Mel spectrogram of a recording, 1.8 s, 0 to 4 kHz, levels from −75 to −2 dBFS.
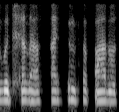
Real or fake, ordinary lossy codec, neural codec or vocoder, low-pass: fake; Opus, 64 kbps; codec, 16 kHz, 1.1 kbps, Voila-Tokenizer; 3.6 kHz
